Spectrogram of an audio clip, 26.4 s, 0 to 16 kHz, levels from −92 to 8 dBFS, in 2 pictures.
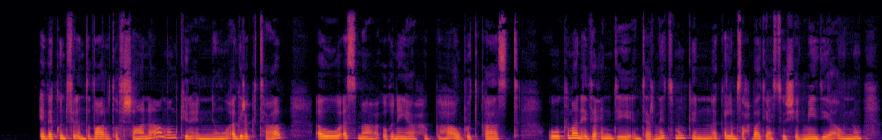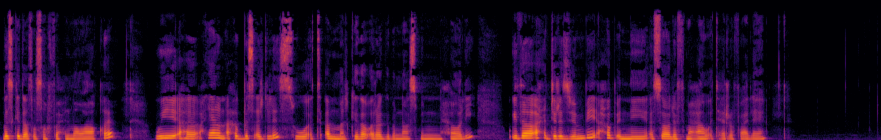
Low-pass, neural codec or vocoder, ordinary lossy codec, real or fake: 14.4 kHz; none; none; real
